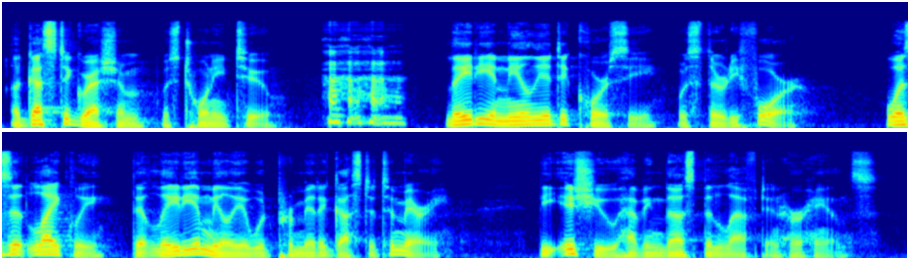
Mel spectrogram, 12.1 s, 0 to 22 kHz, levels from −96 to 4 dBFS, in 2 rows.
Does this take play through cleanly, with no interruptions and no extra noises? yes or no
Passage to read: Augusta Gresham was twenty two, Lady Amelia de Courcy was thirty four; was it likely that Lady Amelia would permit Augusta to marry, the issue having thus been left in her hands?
no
